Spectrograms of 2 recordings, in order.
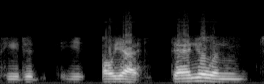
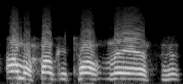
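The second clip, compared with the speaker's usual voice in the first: higher, slow Honky Tonk Man croon; 12 semitones higher, slower than usual. Pretend. Trying a first Honky Tonk Man impression on request, high and slow. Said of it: "I don't know if I have a honky impression".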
